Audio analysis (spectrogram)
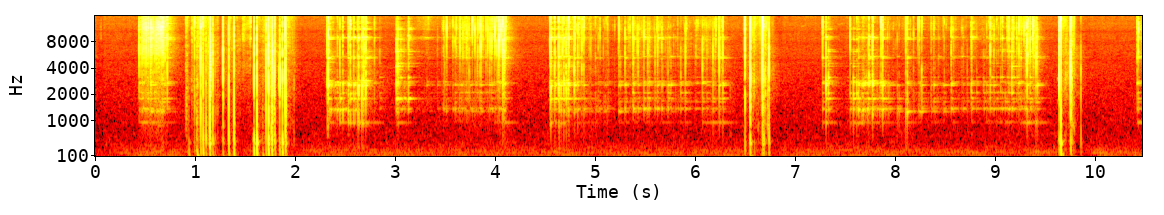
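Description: An empty, medium-sized, hollow pressed-glass candy dish with a lid and textured surface is tapped and scratched with long fingernails. Sharp, bright glassy clinks alternate with bursts of raspy, high-pitched scratching across the ridged surface, with each tap dying away almost instantly.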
